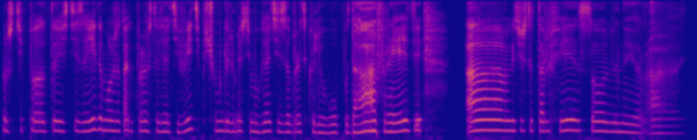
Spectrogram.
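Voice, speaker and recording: A woman's voice: medium pitch, fairly even intonation, moderate pace, mellow. A woman casually commenting on a game live for her chat, in the gushing, giggly manner of a fan. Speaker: game streamer.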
